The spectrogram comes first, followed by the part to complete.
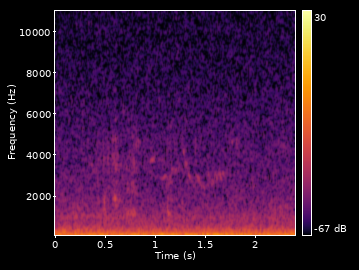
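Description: Low, steady wind rumble on the microphone, with a faint high chirp about a second and a half in.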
